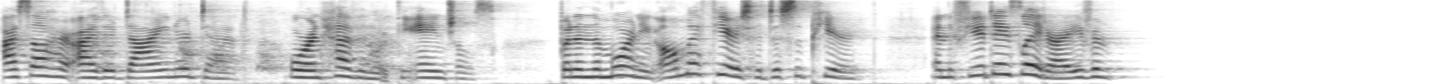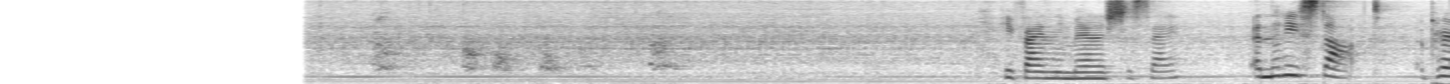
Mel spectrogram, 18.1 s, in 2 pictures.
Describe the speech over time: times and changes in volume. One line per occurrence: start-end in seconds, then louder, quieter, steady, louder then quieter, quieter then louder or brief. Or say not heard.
0.0-7.0 steady
15.3-18.0 brief.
